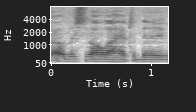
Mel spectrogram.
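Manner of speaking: ordinary talk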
